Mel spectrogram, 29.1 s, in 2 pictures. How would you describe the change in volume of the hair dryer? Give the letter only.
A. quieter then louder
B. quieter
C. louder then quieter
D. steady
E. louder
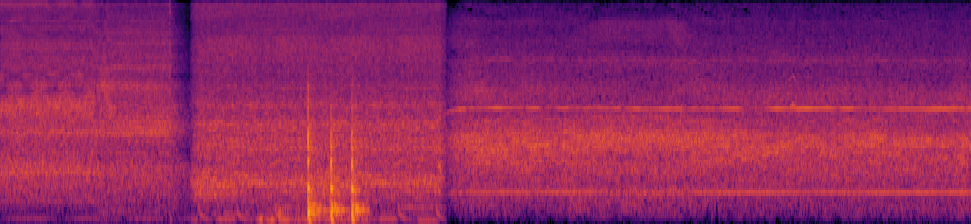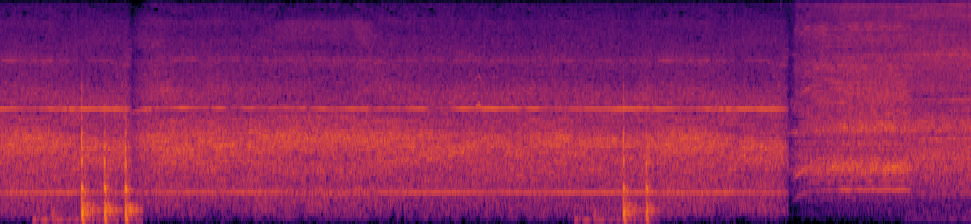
D.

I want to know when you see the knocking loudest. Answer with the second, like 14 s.
5 s.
